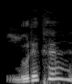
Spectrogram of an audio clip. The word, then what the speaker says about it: Boudica: Boudica? Is that how you pronounce her? – Uh-huh.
